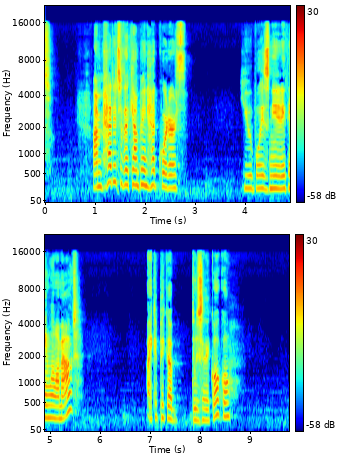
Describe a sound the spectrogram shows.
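A woman speaks warmly and calmly.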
